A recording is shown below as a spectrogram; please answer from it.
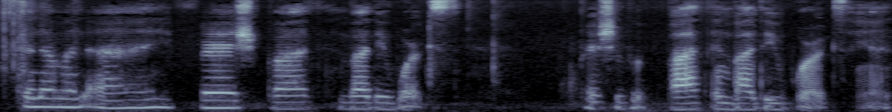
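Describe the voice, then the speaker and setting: A woman's somewhat breathy voice, very slow, with big swings in loudness and fairly even intonation. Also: medium pitch for a woman. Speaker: vlogger. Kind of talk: casual vlog, gift unboxing.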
